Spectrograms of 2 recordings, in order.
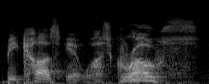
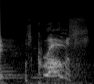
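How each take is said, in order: First: Disgusted. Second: "gross" squeaked high with disgust; emphatic disgust. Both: Real, not acted. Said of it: "Can I say it any more emphatically?".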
